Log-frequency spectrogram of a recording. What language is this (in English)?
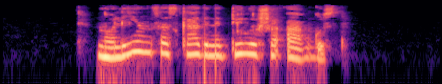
Mari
